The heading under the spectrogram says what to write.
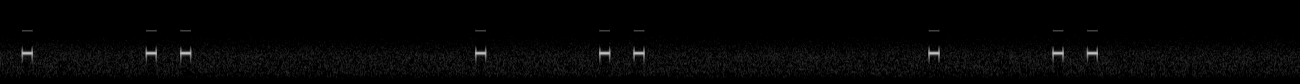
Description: Beep code, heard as beeps, played three times, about 1600 Hz. 1-2.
